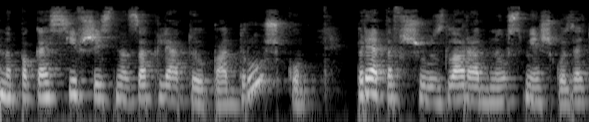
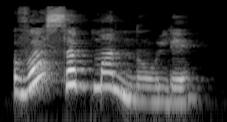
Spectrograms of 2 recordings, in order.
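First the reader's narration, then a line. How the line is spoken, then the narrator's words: Ingratiating, smiling. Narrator (Russian): вкрадчиво улыбнулась я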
